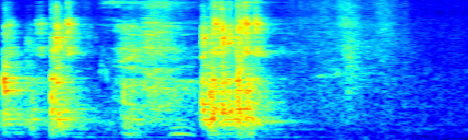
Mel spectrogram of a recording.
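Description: Metal clunks and scrapes from a railroad marker lamp being fitted onto its bracket on the end of a passenger car, in three short bursts over the first second and a half.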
